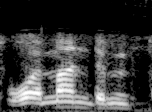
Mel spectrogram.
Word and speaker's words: Wymondham: Yes, Wymondham for those who say it properly. That's a good old Norfolk term, but Wymondham.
